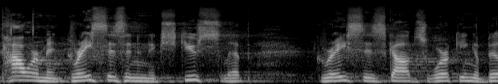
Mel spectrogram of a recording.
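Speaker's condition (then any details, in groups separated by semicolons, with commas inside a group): No condition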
